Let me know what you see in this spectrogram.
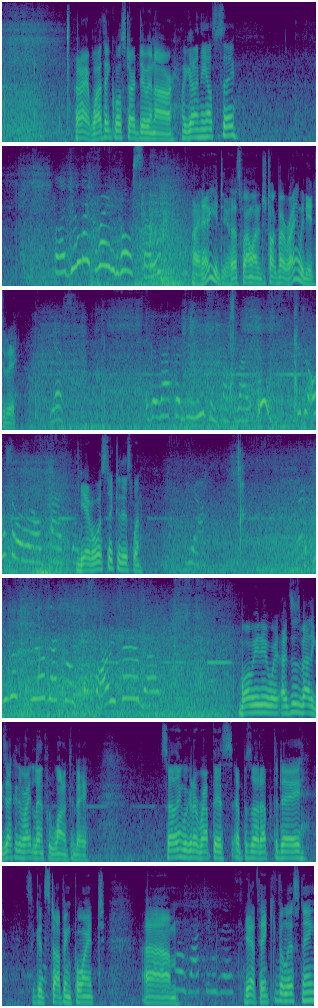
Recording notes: Apologies for the noisy traffic at times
